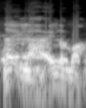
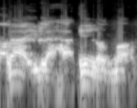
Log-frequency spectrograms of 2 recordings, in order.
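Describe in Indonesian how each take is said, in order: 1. Dibaca dengan tempo cepat. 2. Dibaca dengan tempo sedang. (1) "Dibaca sikap, boleh aja" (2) "Dibaca sedang"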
